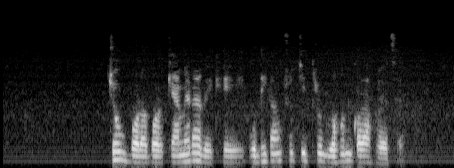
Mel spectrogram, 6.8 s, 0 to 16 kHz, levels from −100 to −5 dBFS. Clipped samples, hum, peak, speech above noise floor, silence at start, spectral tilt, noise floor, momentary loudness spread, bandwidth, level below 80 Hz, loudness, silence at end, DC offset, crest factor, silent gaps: under 0.1%; none; -4 dBFS; 49 dB; 1.65 s; -10 dB/octave; -71 dBFS; 9 LU; 3.9 kHz; -66 dBFS; -23 LUFS; 0.8 s; under 0.1%; 20 dB; none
